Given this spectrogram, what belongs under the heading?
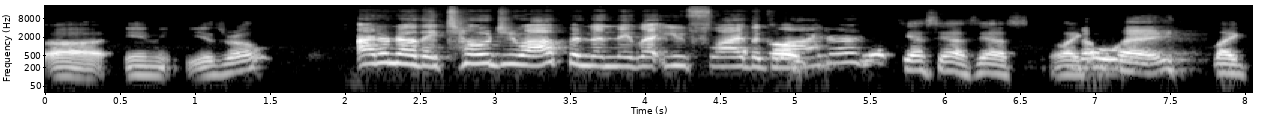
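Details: Man with aphasia since a stroke during heart valve surgery in 2007, non-fluent type; shortly after the stroke his speech was limited to single words; real chronic post-stroke aphasia.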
